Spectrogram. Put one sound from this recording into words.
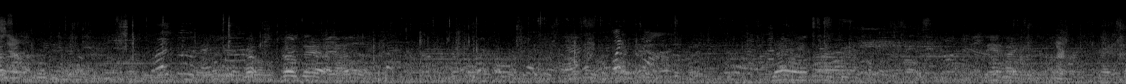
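Several adults talk to one another outdoors.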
